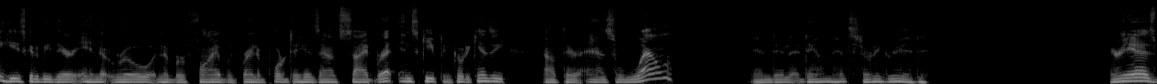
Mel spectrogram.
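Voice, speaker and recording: A man's voice: mid-range voice, a little mellow, no echo. A man with laryngitis commenting live on a sim racing stream, rambling through the grid and chatting with viewers, with lots of fillers and restarts. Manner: rambling, filler-heavy play-by-play, greets chat viewers. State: hoarse from laryngitis. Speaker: race commentator and stream host.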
